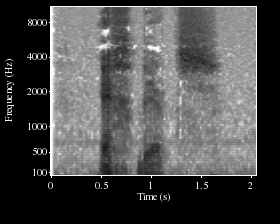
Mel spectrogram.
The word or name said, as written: Egberts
